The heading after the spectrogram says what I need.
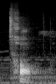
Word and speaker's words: top: tem aqui a palavra top top top percebe que eu não tô falando top top eu tô falando top quase que soprando aqui entre a letra t e a letra O então é esse som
